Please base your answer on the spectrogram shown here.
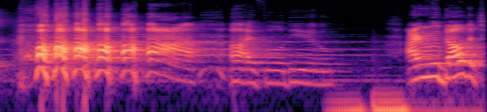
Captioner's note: laughing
